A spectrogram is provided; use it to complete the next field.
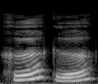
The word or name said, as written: he2ge2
